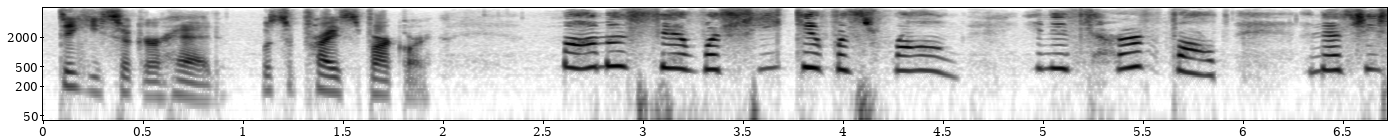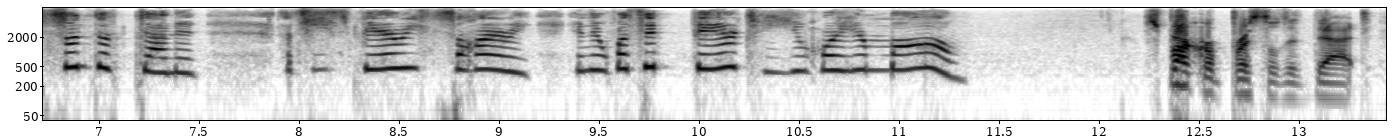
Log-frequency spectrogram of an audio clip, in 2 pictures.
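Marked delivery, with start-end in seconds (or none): 2.6-11.3 a little filly passing on her mama's apology; earnest filly. A narrator's reading. Filly Dinky explains apology.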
